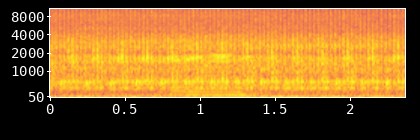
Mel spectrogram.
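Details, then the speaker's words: Lexus IS300, manual, original exhaust, no codes or performance issues: idle with quick light ticking from the top end and a thin steady whine dropping with revs; water pump suspected but ruled out, source unknown. "see no codes no performance issues I mean it runs great crappy noise coming from the ends and I have no idea what it is"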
